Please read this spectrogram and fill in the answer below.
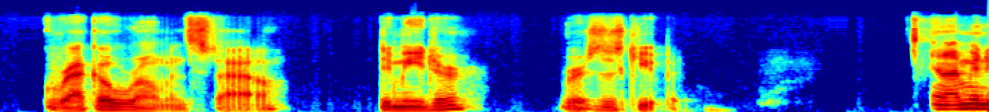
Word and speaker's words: Demeter: God, episode 2 of season 1, Greco-Roman style, Demeter versus Cupid. And I'm going to go first. And I chose, or fate chose for me, Demeter. Of course, I've been saying Demeter my whole life, which maybe is not going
